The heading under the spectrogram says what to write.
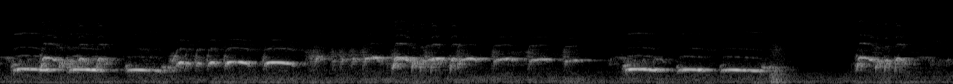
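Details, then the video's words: Local zebra dove song meant to attract young birds and coax quiet birds into singing: long rolling phrases of staccato mellow coos stepping up in pitch, pausing, then repeating. "Perkutut Lokal Suara Istimewa, Pemikat Bakalan"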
